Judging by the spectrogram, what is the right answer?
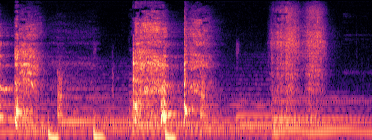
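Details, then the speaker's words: Adult on a live stream who says they are still coughing gives a few short, harsh coughs in quick bursts over steady background music. "sorry I'm still coughing okay so you will hear the occasional conflict leaks out"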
